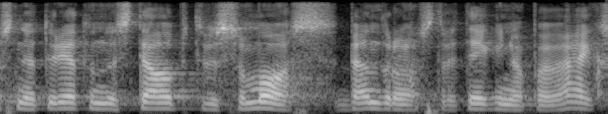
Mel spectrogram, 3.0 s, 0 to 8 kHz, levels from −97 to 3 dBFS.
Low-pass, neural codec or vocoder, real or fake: 7.2 kHz; none; real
